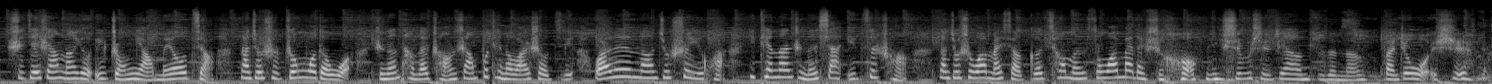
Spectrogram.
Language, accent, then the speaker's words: Chinese; Zhejiang, China; 因为我是浙江人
